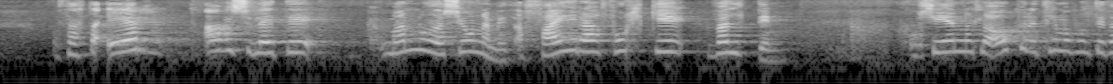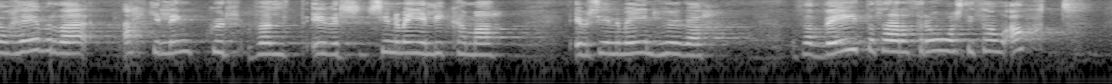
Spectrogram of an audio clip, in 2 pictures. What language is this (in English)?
Icelandic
